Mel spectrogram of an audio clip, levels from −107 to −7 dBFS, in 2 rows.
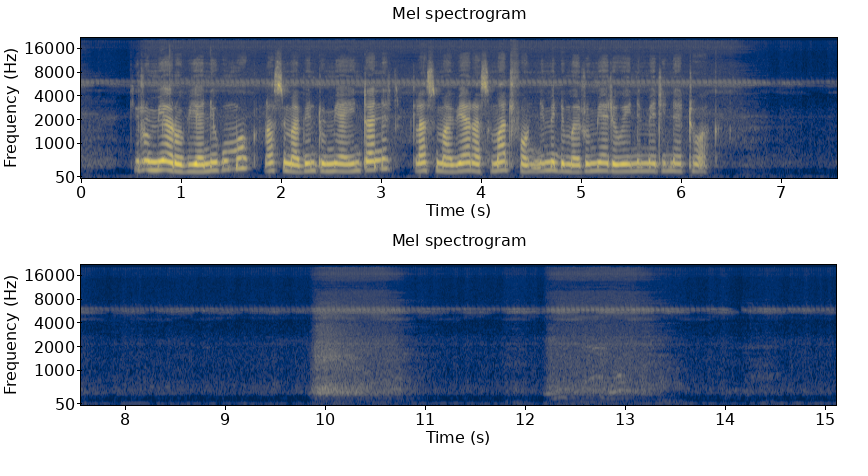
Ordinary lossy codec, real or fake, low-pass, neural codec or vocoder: none; real; none; none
